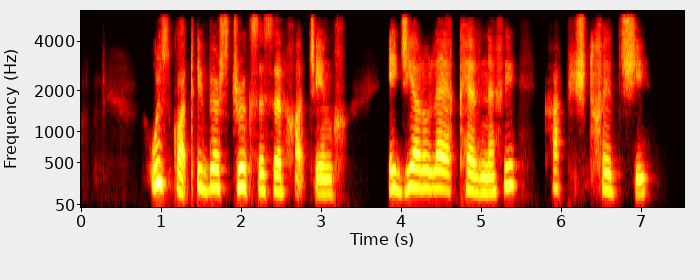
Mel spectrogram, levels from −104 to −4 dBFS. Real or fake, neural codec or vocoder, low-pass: fake; codec, 16 kHz, 0.5 kbps, X-Codec, WavLM features, trained on Multilingual LibriSpeech; 5.4 kHz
